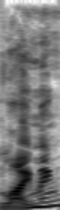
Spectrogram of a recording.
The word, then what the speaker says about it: liming: We're going liming? – As in a verb, yes, so as in a verb. – Let's spell that, L-I-M-I-N-G, liming. – That's correct, liming. – So the verb would be L-I-M-E, like the fruit.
